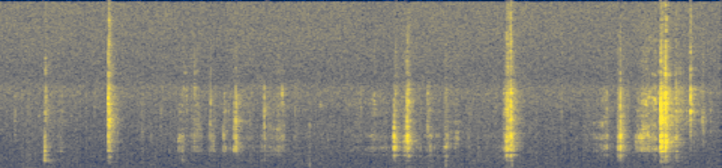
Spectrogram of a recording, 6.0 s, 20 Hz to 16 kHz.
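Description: Faint, scattered clicks and light taps of small 1:64 diecast model cars being handled and set down on a mat, with a quick cluster of the loudest clicks about five and a half seconds in.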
